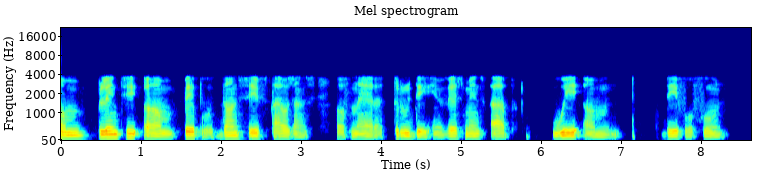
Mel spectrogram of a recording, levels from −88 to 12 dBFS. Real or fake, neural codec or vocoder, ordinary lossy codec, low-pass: real; none; Opus, 32 kbps; 3.6 kHz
